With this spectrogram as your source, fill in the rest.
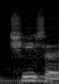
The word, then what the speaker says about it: Chisa: Cheese. Is that how you pronounce it? Chisa? Chisa.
